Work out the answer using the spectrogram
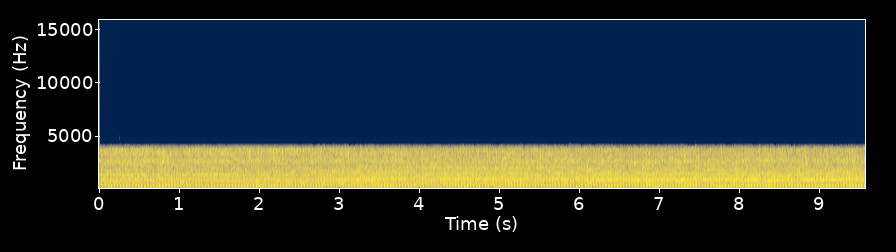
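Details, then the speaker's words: Ariens TA20A Trans-a-matic rototiller after engine rebuild and plate-clutch repair, carburetor untouched, run in a wooded area: small single-cylinder steady, even buzz for ten seconds, no misses, knocks or surging; normal running. "so in any case um i'm going to put this camera back on a tripod and then start it start it up and um run it through the ground here a little bit out my little wooded area"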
